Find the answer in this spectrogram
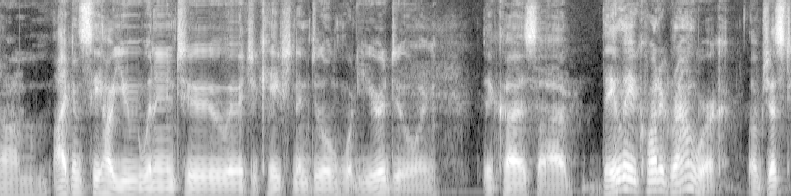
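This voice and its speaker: A man with a very deep, low pitch and a dark, mellow tone talks at a fairly slow pace with ordinary pitch variation. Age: 60s. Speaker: retired kindergarten teacher and musician. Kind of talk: casual interview.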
